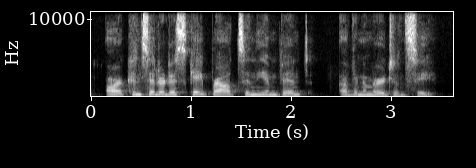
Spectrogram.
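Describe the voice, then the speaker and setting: A woman's high, dark, mellow voice at a fairly quick pace, fairly even in intonation, against a quiet background. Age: 70s. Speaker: public commenter at council meeting. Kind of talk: public comment speech.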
